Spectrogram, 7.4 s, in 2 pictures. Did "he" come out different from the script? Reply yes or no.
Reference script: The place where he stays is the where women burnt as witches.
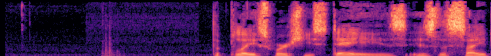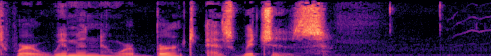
yes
